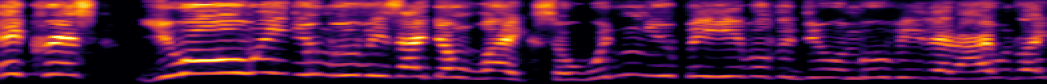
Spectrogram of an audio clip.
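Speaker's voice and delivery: put-on very high-pitched old lady voice. Quoting his sister's request, he makes her sound like a grandma. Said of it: "I don't know why I made my sister sound like a grandma".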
